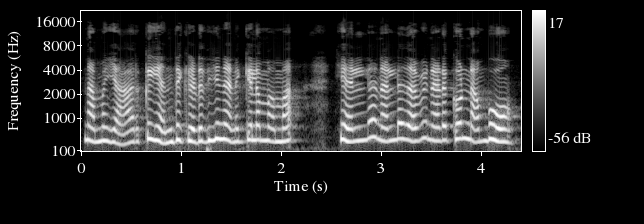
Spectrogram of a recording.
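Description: A woman's voice: extremely high pitch, fairly even intonation, brisk, sharp tone. A woman voicing a caring, motherly village housewife in a cartoon, speaking in a soothing, pleading way. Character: kind caring village housewife, middle-aged. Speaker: cartoon voice actor. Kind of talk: cartoon voice acting.

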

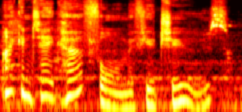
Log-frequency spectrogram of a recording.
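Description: An actress playing a seductive shapeshifting demon in a video game, measured, sultry and deliberate. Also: female voice, fairly low pitch, sing-song. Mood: sultry, offering. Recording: distant voice under music. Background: game music.

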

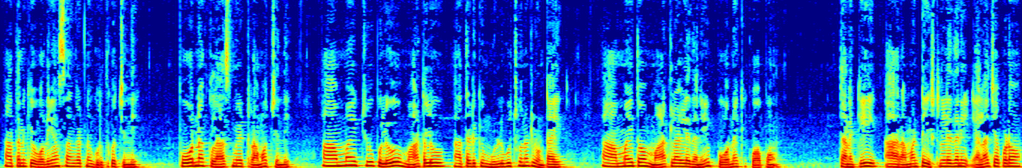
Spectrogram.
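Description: A woman narrating an audio novel in a steady, expressive reading style, on a dull lo-fi recording. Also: mid-range voice, fairly quick, husky. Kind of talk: scripted story narration.

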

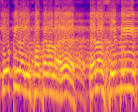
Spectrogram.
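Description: A man's voice: very high voice, normal speed. A man with an Indian Punjabi accent giving rousing, repetitive live commentary as a kabaddi announcer. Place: outdoor village sports ground. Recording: echoey dull PA, crowd noise. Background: crowd.

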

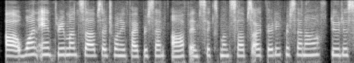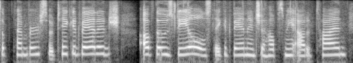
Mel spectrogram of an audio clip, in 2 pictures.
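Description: A woman's voice: high voice, little pitch movement, normal speed, few pauses, no echo. A young woman livestreamer chatting casually to her viewers in a cutesy, informal, affectionate way. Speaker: livestreamer, VTuber.

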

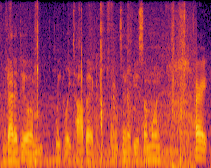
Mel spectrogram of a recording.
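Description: A man's voice: fairly low pitch, level tone, fairly quick. Cheeky young man interviewing outdoors. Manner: joking, cheeky, laughs often. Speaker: interviewer, YouTuber. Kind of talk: casual chat. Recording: noisy outdoor recording.

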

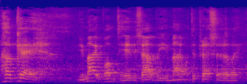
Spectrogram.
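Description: An animated older man around his 60s reads pub quiz questions fairly quickly in a mid-range voice, joking with players as quizmaster. It's recorded indoors in an echoey pub via a distant mic, with music and background noise behind him.

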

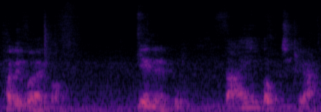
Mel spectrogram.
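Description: A man's voice: medium pitch, very animated, moderate pace, dark tone. A male math teacher lecturing a class in a blunt, informal way, checking again and again that the students got it. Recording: echoey room, voice from a distance, faint noise.

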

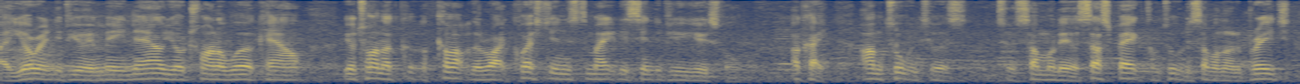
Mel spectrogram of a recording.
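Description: A British man in his fifties speaks quickly as an interview guest, explaining in an instructive way. His pitch is ordinary for a man and he stresses points by repeating them. A clear murmur of a crowd sits behind him. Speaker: interview guest, former police hostage negotiator. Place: indoor event interview stage.

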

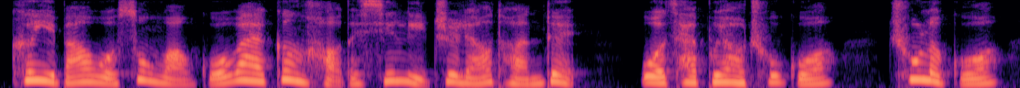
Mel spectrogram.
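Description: A woman tells a first-person story in a subdued, even voice. Her pitch sits in the middle range. The recording is dry and close to the mic, with no room sound. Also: brisk, dry recording.

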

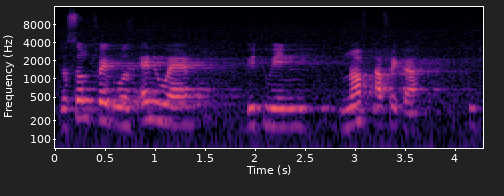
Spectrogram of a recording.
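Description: Slightly high and steady, his voice comes out a little slow, pushed and bright; he's a Senegalese investor in his forties on a conference panel. Thoughtful, he repeats words as he gropes for the next phrase. Captured on a stand mic on a large hall stage, with roomy reverb and faint hiss.

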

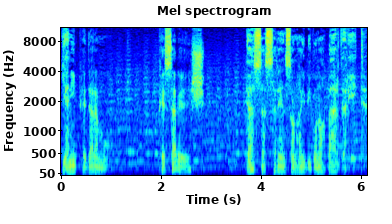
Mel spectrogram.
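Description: A man's voice: on the low side, over music, natural voice. An actor dubbing a bitter son reflecting on his father's betrayal. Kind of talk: dubbed TV drama dialogue.

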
